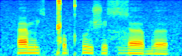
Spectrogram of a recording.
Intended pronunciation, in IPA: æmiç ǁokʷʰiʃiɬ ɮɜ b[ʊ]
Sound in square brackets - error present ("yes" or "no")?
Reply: yes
